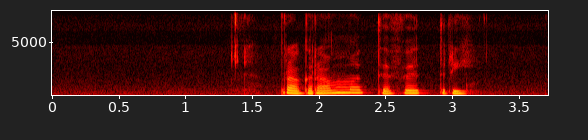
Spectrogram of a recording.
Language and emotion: Russian, neutral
